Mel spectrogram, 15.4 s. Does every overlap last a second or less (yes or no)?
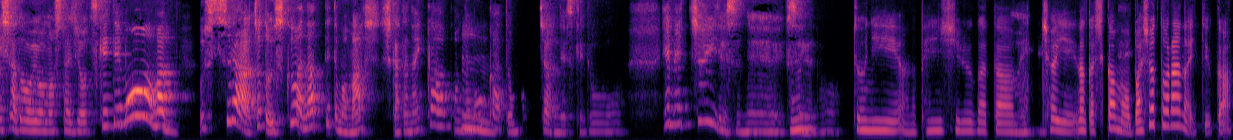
yes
